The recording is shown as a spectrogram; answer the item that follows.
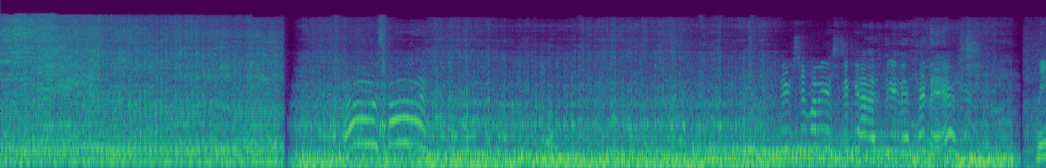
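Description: Supermoto race motorcycles' engines running hard on track for about three seconds, then an abrupt cut to a steady low engine drone with people's voices briefly about a second later and again near the end.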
